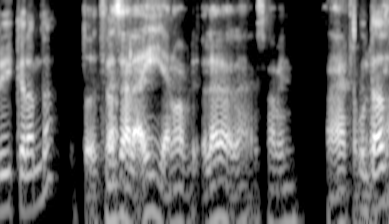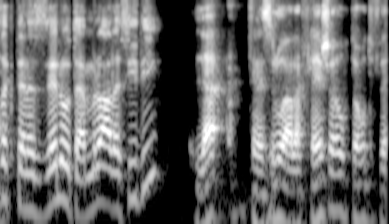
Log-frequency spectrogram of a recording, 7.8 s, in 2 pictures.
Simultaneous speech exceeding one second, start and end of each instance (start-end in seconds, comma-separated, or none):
none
